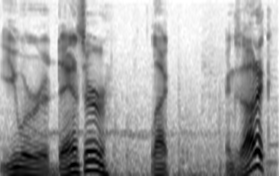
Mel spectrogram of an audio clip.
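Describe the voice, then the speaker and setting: A man voicing a gruff, bearded military officer, dry but kindly, in low-key audiobook dialogue. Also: sing-song, slow, darkish tone, full character voice. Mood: quiet concern. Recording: music behind the voice.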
